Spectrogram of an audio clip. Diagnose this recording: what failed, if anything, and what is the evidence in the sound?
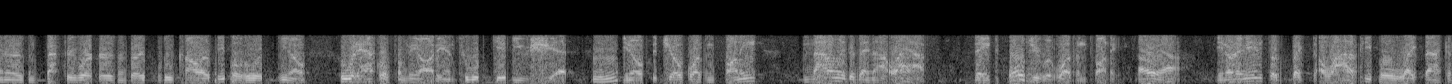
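Codec mismatch, mu-law and A-law mixed up: mu-law speech decoded as A-law throughout, so levels scramble, it sounds harsh and gritty, and the pauses hiss with lifted noise.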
